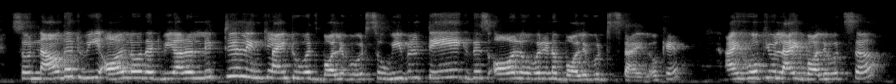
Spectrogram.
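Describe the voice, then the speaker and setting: A high-pitched woman with an Indian accent, ordinary pitch variation, a fairly quick pace and noticeable background noise. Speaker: talk show host. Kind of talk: talk show interview.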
